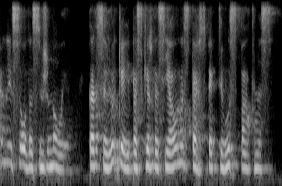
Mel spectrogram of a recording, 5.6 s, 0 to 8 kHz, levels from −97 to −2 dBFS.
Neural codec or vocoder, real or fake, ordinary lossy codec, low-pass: codec, 16 kHz, 2 kbps, FreqCodec, larger model; fake; Opus, 32 kbps; 7.2 kHz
